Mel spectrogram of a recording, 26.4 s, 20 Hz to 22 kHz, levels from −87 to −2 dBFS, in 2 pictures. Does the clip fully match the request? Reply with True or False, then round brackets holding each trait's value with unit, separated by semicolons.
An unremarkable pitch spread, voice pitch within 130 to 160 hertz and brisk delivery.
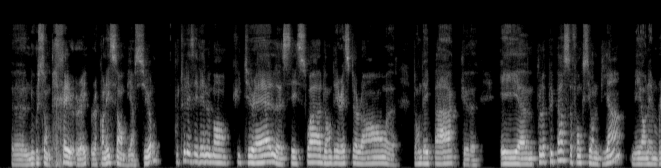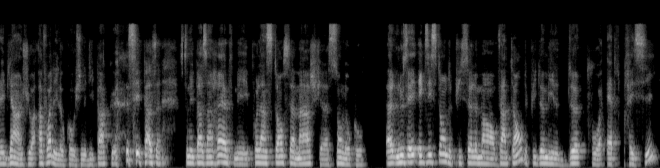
False (3.4 semitones; 140 Hz; 150 wpm)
